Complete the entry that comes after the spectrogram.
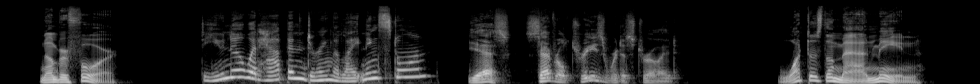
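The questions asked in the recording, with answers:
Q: What does the man mean?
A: Several trees were destroyed in the storm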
